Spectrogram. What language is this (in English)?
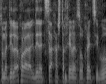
Hebrew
